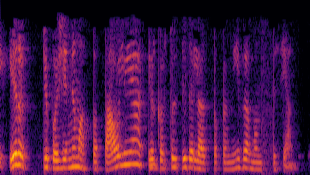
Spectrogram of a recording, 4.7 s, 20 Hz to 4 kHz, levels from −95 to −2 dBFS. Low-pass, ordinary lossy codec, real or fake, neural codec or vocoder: 3.6 kHz; MP3, 24 kbps; real; none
